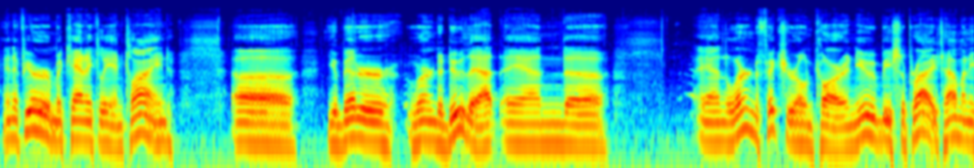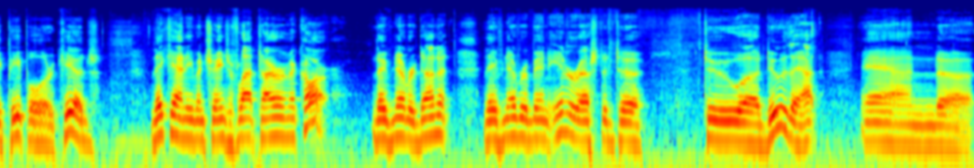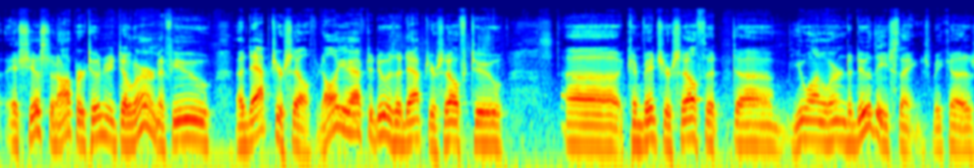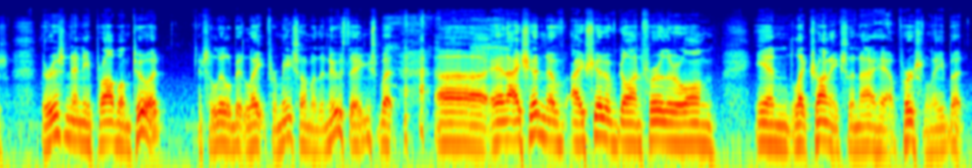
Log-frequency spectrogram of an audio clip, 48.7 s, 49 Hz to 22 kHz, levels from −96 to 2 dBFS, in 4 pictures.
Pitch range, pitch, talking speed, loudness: 120-140 Hz, 130 Hz, 155 wpm, -17 LUFS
